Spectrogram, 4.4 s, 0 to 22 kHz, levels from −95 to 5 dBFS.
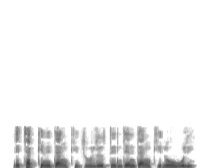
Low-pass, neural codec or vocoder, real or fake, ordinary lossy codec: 5.4 kHz; none; real; MP3, 32 kbps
